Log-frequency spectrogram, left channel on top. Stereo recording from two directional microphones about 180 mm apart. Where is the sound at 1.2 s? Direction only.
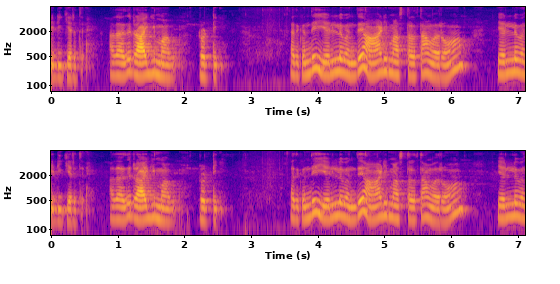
5° left (ahead or behind).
